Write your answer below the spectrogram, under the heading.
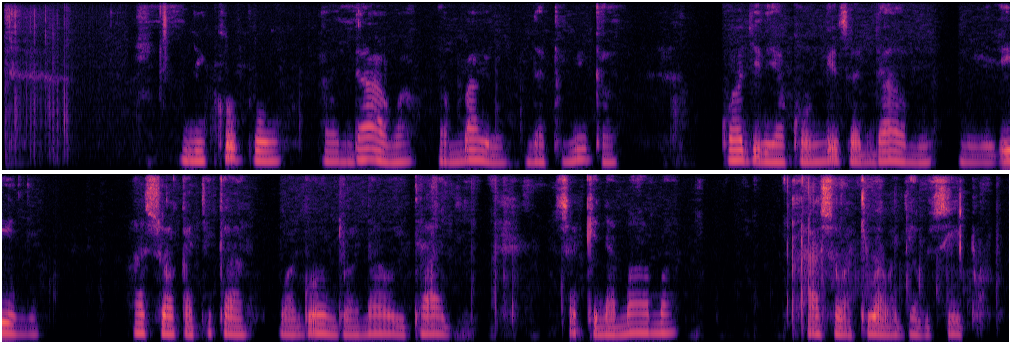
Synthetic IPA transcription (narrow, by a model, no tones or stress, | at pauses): nikʰɔpɔ | jaɗawaː | mbajɔinatumikʰa | kwaaʄilijakuɔŋɡɛ̰za̰ɗamu | muiɾini | haswakatika | waɡɔɲd͡ʒwawanaɔitʰaʄi | z̥a̰kinamama | ha̰sawakiwawaʄauzitwa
